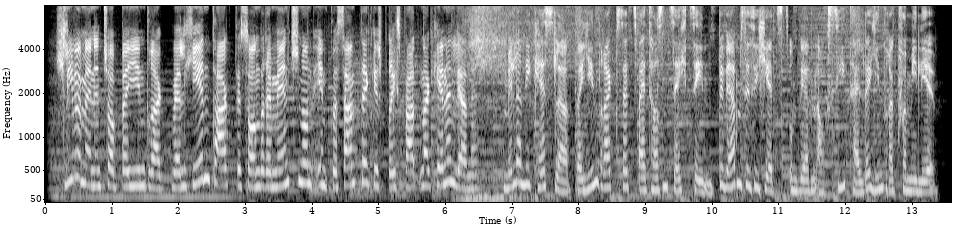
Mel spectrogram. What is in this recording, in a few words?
SPOT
